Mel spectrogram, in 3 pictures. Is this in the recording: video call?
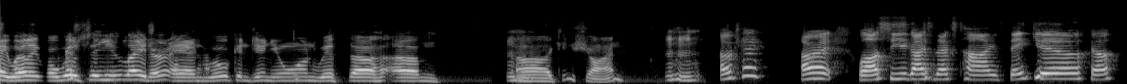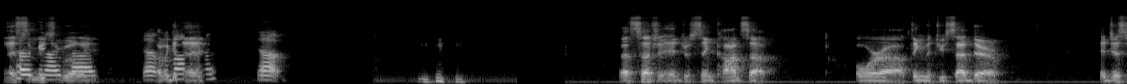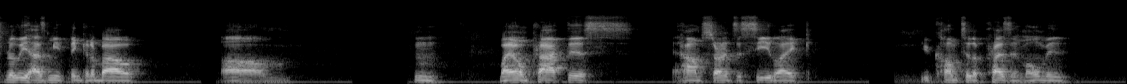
yes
